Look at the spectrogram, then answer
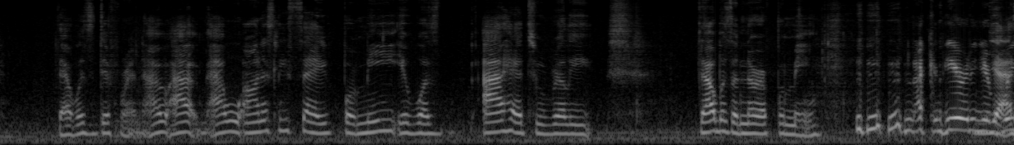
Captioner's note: laughing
